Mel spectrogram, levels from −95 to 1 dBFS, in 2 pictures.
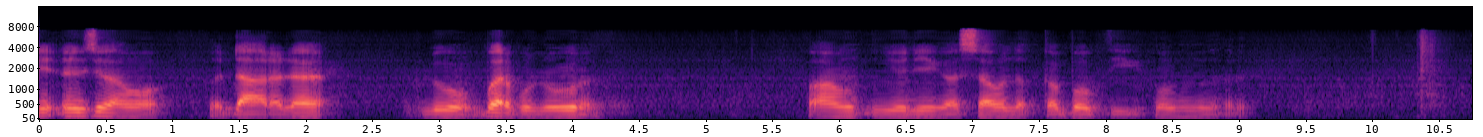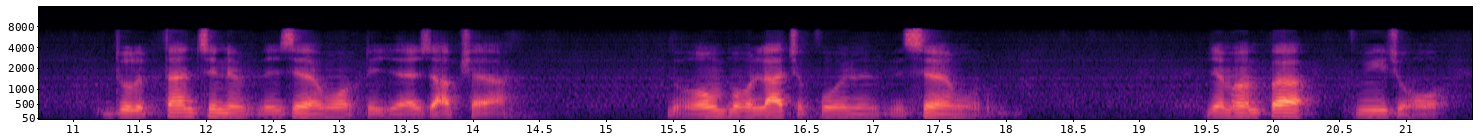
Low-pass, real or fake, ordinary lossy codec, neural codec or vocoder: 7.2 kHz; fake; MP3, 96 kbps; codec, 16 kHz, 0.3 kbps, FocalCodec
